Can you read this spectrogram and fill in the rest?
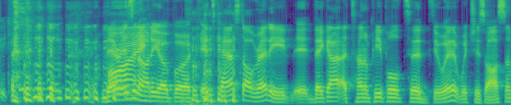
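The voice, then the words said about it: Natural Australian accent. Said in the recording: “If somebody's going to do an Australian accent, it should be me, since I come by it so naturally.”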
